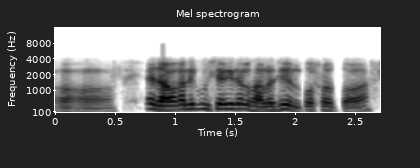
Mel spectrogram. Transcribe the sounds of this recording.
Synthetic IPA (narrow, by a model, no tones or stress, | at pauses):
ɔ̃ʔɔ̃ | ɛzawakalikusiakitalbʱalas̬ilpɔtʰɔɹɔtːɔwa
